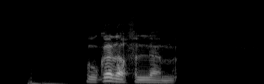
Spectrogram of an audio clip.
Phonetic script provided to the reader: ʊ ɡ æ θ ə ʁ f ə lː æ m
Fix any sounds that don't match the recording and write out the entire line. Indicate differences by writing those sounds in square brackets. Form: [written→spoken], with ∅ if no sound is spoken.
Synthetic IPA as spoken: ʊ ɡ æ [θ→ð] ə ʁ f ə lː æ m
